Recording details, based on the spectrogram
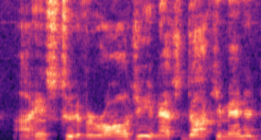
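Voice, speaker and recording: A man with an American accent amid noticeable background noise. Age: 70s. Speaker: political commentator. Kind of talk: monologue. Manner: halting.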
